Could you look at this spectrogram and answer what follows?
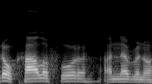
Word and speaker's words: Ocala: one number two said Ocala Flordia I never know how to pronounce this we're OC a la Florida a la it sort of sounds like Ocala yeah oh say Ocala Los Angeles California Newark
